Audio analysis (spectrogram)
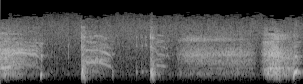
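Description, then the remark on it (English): A bad, wheezing cough: several harsh, raspy coughs in a ragged series, each followed by a strained, whistling wheeze as breath is drawn in, fairly loud with no talking. “That cough really is bad.”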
